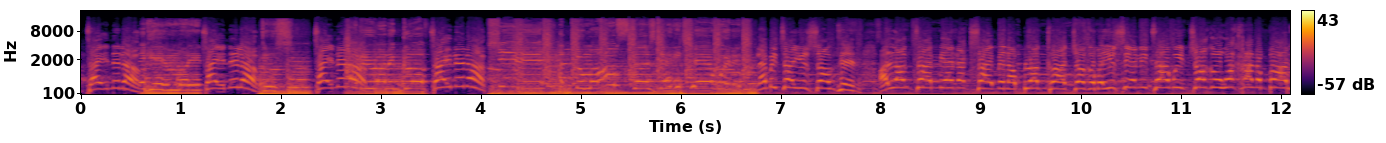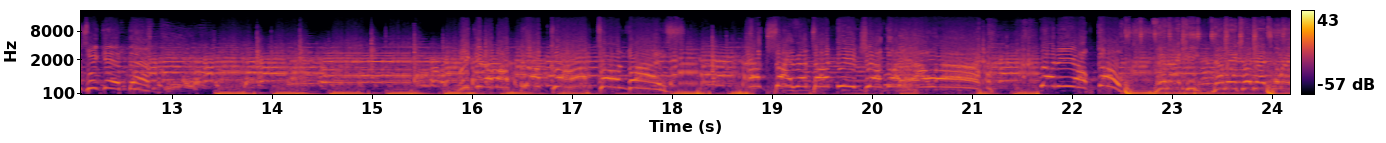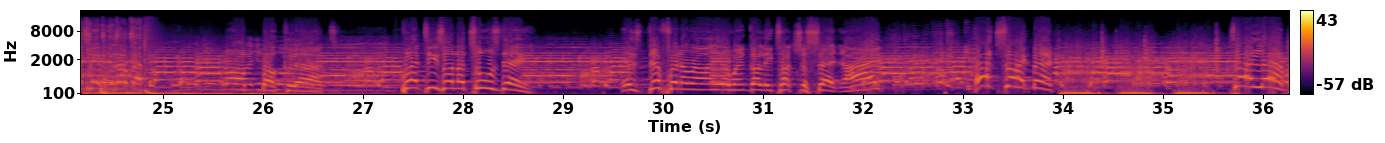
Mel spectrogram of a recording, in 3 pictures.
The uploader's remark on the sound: LIVE At 2uesdaze New Years Day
